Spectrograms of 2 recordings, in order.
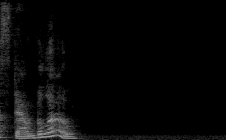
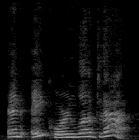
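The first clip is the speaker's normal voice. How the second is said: usual speaking voice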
